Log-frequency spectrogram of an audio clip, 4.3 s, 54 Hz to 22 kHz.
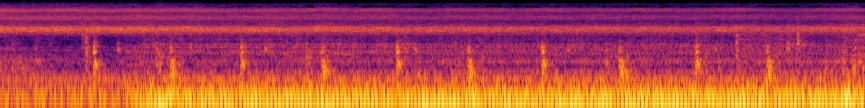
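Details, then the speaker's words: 6.0 truck blowing hot air, key on, fuses good: crisp clicks about three a second over low rumble; AC relay clicking normally; AC gauges show high side too high at about 140-145. "you can hear the relay. So the relay works, the fuses are fine."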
